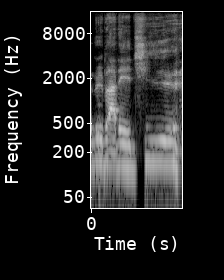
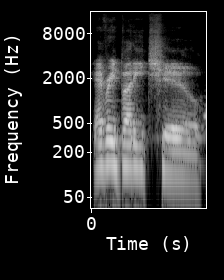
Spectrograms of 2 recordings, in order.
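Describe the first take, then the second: First: Villain one-liner, Austrian-tinged; Schwarzenegger impression. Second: Villain one-liner, lightly voiced; a hint of Mr. Freeze; Mr. Freeze impression. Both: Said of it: "Pretty good impression".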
